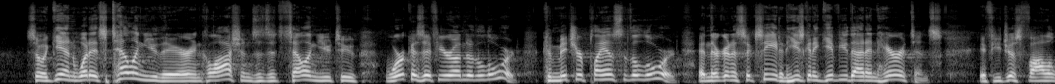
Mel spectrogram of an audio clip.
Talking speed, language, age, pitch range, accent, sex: 250 wpm, English, 40-59, 155-205 Hz, American, male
